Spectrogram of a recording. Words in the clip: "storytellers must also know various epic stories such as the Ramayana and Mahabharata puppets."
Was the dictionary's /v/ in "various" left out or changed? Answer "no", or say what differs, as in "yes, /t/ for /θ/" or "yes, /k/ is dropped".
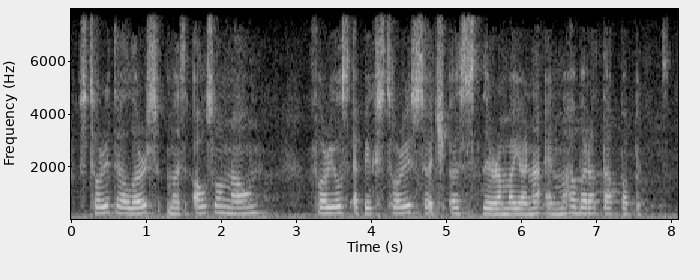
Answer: yes, /f/ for /v/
